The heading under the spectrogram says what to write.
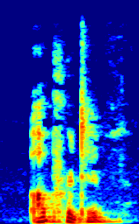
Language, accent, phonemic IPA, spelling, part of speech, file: English, Southern England, /ˈɒpəɹətɪv/, operative, adjective / noun, LL-Q1860 (eng)-operative.wav
- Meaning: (adjective) 1. Effectual or important 2. Functional, in working order 3. Having the power of acting; hence, exerting force, physical or moral; active in the production of effects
